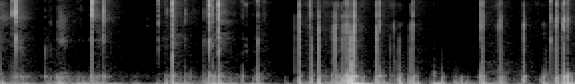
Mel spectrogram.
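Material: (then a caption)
Steel mesh. Long acrylic nails and fingertips of both hands scratch and rub across the rounded, hollow steel wire-mesh grille of a large condenser microphone. The result is a quiet, irregular stream of scratchy strokes with a deep, boomy rumble underneath, sharp bright crackles at the onsets, and a louder rub near the middle.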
